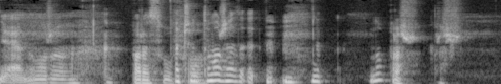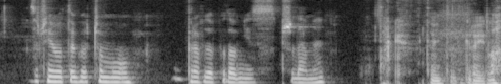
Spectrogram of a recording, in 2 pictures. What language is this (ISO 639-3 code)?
pol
